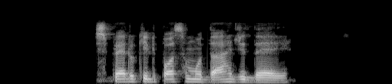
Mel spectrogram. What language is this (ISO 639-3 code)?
por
